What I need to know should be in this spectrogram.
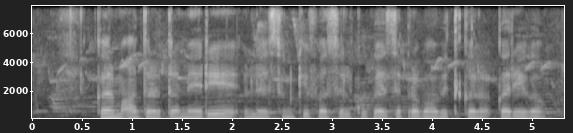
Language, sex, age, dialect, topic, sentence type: Hindi, female, 31-35, Awadhi Bundeli, agriculture, question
